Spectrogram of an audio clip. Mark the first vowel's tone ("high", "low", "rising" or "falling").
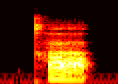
falling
